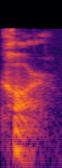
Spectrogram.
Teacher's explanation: Um the the how how a read is in the word car. The Russian sound ah is open and lax.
